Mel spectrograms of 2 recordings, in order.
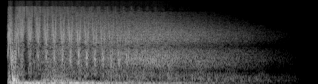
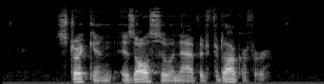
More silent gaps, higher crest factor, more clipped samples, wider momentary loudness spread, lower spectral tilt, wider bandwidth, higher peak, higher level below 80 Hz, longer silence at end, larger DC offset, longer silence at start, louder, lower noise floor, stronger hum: neither; about the same, 16 dB vs 20 dB; neither; about the same, 17 LU vs 15 LU; second, -2 dB/octave vs -4.5 dB/octave; first, over 20 kHz vs 15.5 kHz; second, -6 dBFS vs -2 dBFS; first, -28 dBFS vs -52 dBFS; about the same, 0.7 s vs 0.6 s; neither; second, 0.05 s vs 0.6 s; about the same, -19 LUFS vs -21 LUFS; about the same, -56 dBFS vs -55 dBFS; neither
